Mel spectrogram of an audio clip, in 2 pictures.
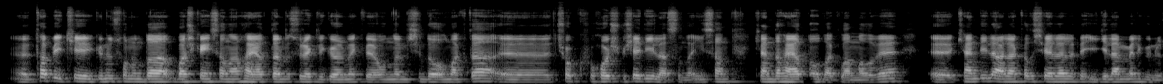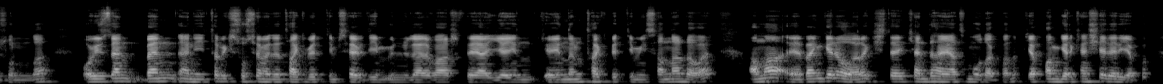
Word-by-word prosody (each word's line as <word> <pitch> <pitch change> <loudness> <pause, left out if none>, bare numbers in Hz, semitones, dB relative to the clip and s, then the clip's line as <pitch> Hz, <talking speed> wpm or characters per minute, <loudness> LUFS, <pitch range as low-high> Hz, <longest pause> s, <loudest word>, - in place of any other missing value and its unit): E, 115 - -5
tabii 165 -4 +4
ki 135 -2 +5
günün 135 +1 -4
sonunda, 130 -2 +1
başka 125 0 +4
insanların 125 -1 +2
hayatlarını 120 0 +4
sürekli 120 -1 +1
görmek 120 0 -1
ve 115 - +3
onların 115 +1 -4
içinde 120 +1 -3
olmak 115 -1 -3
da, 140 0 +2
ııı, 110 0 -1
çok - - -6
hoş 135 0 -3
bir - - -8
şey 140 +2 +2
değil, 135 -4 +2
aslında. 105 0 -4
İnsan 120 +1 -3 0.2
kendi 125 +1 +1
hayatına 120 -1 +4
odaklanmalı 105 0 -6
ve, 140 +2 0 0.3
eee, 110 0 +1
kendiyle 135 +5 +1
alakalı 125 +1 +1
şeylerle 130 -1 +1
de 125 - -2
ilgilenmeli 120 +1 -1
günün 105 -4 -12
sonunda. 105 +6 -11 0.3
O - - -4
yüzden 140 +2 +3
ben, 140 +1 +4
hani, 120 -3 -2
tabii 140 +3 -5
ki, 140 - -2
sosyal 130 -1 -1
medyada 115 -1 0
takip 120 -1 0
ettiğim 115 0 -2
sevdiğim 110 -1 +1
ünlüler 110 0 +1
var 110 0 -2
veya 105 0 +6
yayın 110 +2 +2
yayınlarını 115 +2 -1
takip 120 -1 -3
ettiğim 115 0 -6
insanlar 120 +3 -3
da - - -3
var - - -6 0.4
ama, 160 +3 -1
eee, 115 - +1
ben 135 0 +1
genel 155 0 +3
olarak, 115 0 -1
işte, 130 -1 -2
kendi 130 0 -3
hayatıma 120 -1 +1
odaklanıp - - -7
yapmam 130 0 0
gereken 125 +1 +2
şeyleri 130 -1 0
yapıp 110 +12 -3
125 Hz, 180 wpm, -25 LUFS, 115-130 Hz, 0.4 s, veya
